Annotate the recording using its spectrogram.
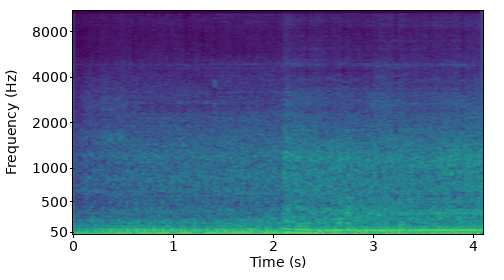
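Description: Touring motorcycle engine running steadily underway, with wind and tyre noise on a wet road; about two seconds in the tone of the drone shifts and the hiss grows.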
